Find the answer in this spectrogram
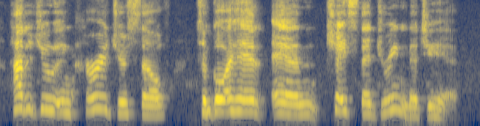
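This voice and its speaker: Lively intonation and a bright, sharp tone. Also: woman. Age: 50s. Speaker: talk show host. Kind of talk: interview. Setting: studio.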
